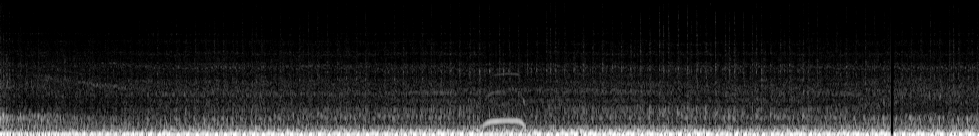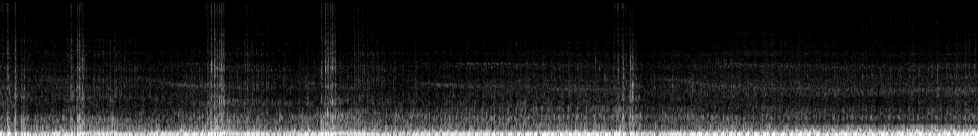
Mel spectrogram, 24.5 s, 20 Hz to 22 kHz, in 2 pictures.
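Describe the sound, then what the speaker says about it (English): A 2020 Harley Davidson Softail Low Rider S idles with a deep, loud, steady rumble, and a few brief throttle blips break in during the second half. "we'll start the bike"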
